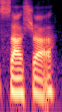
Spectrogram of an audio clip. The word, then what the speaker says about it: Sasa: in my language uh s-a-s-a is pronounced Sasha that's why and that's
